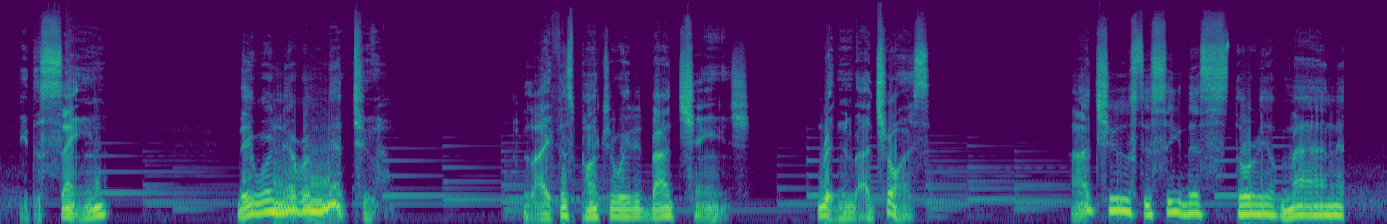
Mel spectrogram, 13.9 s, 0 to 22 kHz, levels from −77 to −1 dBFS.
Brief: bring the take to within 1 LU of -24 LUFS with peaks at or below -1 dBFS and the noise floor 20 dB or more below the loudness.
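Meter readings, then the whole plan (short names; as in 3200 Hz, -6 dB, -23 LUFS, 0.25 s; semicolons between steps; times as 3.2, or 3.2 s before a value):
clipped 1.5%; flat tops at -10.0 dBFS; loudness -19.5 LUFS; peak -10.0 dBFS; loudness target -24.0 LUFS
-> clip repair -10 dBFS; gain -4.5 dB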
